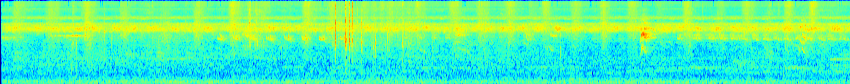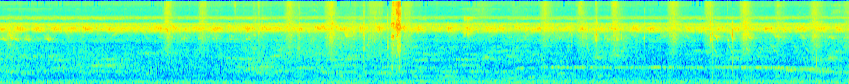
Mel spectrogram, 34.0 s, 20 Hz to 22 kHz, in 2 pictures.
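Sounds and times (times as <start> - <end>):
faint bird chirps: 0.0 - 11.6
insects chirring: 0.0 - 33.9.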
